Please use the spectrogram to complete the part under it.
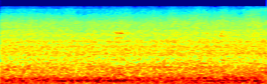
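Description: A metro train rolls past during a train parade on Moscow's Big Circle Line, a steady, loud, continuous rumble of wheels and carriages with no break and no voices.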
